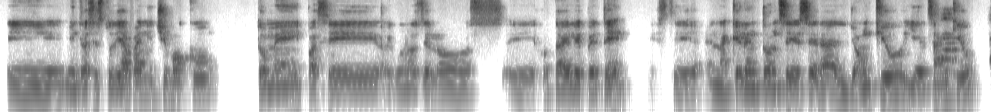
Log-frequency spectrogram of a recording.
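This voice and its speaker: Working remotely from his home in Japan, this guest presenter delivers a webinar over video call. He's a Mexican man in his 30s with a Mexican accent and a mid-range, darkish voice, and he hesitates often, leaning on many fillers.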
